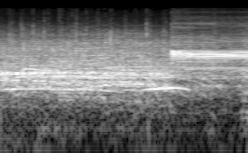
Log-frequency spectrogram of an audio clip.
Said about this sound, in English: The old high school gym buzzer. All that good stuff.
